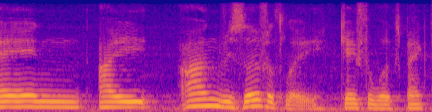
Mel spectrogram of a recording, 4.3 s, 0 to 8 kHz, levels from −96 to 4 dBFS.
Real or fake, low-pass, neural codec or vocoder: real; 7.2 kHz; none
